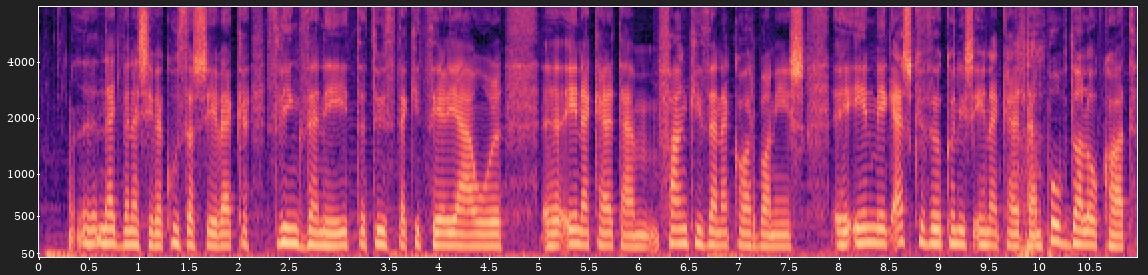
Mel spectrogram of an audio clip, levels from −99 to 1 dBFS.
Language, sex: Hungarian, female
